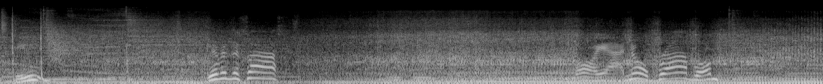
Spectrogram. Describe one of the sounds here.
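An all-terrain vehicle engine revs up and down in short bursts.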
